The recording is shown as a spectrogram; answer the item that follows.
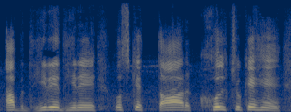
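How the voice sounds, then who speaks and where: A man's voice: fairly high pitch, steady tone, unhurried. A man working as a news reporter, explaining a story in report style.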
